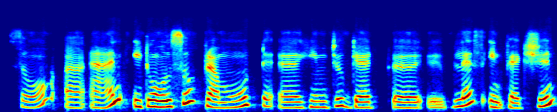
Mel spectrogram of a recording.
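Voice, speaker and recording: A woman speaking as a nurse in a practice role-play, reassuring and polite, with a halting, hesitant delivery. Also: mid-range voice, lively intonation, darkish tone, no echo. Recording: slightly dull, lo-fi audio.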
